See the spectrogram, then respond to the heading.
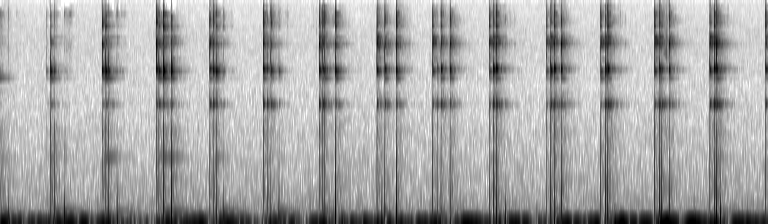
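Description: Glass beer bottles are tapped in a steady series of short, bright clinks, about sixteen in all. Each tap rings high and dies away almost at once.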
